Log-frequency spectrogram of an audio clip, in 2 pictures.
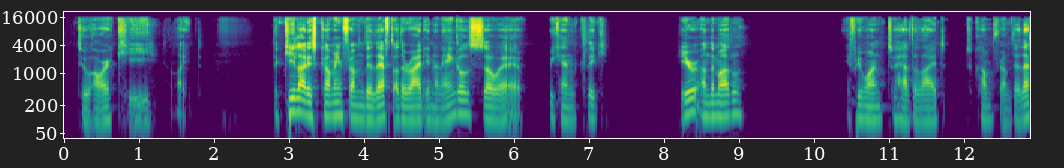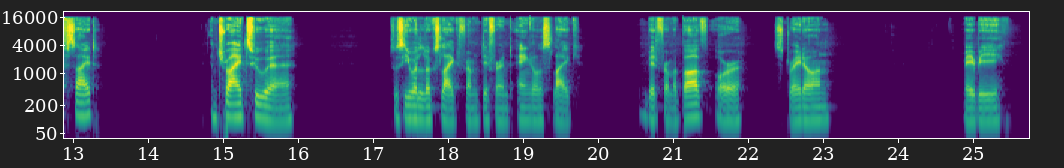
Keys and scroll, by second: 0.0-1.9 typing, 2.1 Return.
